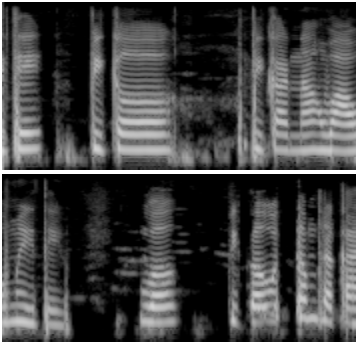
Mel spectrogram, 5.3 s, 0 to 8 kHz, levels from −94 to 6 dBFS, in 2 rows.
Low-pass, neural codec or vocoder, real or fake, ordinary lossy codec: 7.2 kHz; none; real; none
